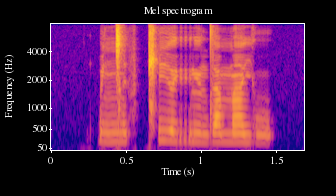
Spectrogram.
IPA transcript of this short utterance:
k͡p ɪ ŋ͡ǀ i f ǁ i ə̯ rʲ ũ d a m ã j u

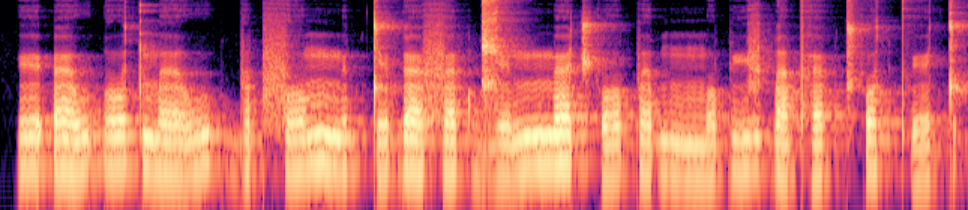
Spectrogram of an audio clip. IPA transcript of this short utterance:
ʏ˨ ʔ œ˨˩˦ w ɠ o˩˥ t m ə˨˩˦ w | b ə˨ p f o˩˥ mː ʏ˥ b t ʏ˩˥ ɠ œ˥˨ f œ˨ p d͡ʑ ʏ˨˩˦ mː œ˥ t͡ʃʼ o˩˥ p ə˨˩˦ b mː o˩˥ p y˩˥ v ɓ ɐ˨ pʰ œ˩˥ p t͡sʼ o˥ t pʼ ʏ˩˥ t

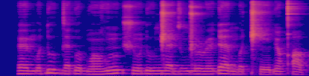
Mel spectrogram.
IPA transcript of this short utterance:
œ m o ɗ u ɡ ɜ ɠ o b ɔ̃ v ũ | ʃ ũ ɗ u ŋ͡ǁ ɜ d u ŋ͡ǁ ũ ɭ œ̃ ɗ ɜ ŋʷ ɜ ǁʰ ẽ ɗ œ̃ qʼ ɔ

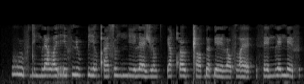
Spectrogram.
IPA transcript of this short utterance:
ɣ u f d i ŋ l ɛ lˠ i r i f lʲ u k͡p i l qʼ e s u ʎ ŋ i l ɛ ʒ y lˠ t͡sʼ e qʼ u ǁ ɔ ɠ ə ɠ e l ɔ f lˠ ɛ | θ e ŋ l e ŋ ɾ e f

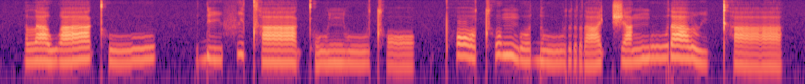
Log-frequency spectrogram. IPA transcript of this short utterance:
l a˨ w aː˨˦ kʰ uː˨˦ | ɗ i˨ f i˦ tʰ aː˨ kʼ u˨ ɲ uː˨ tʰ ɔ˨ | pʰ ɔ˦˨ tʰ ʊ˦ ŋ ʊ˨ ɗ uː˨ r a˨˦ t͡ʃ a˦ ŋ uː˦ ɾ a˦ β i˨ kʰ aː˨

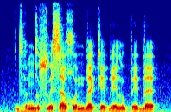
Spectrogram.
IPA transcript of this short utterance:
dʱ ə˨˦ ŋ ɡ ə˥˨ sʷ e˨˦ s æ˨˦ χʷ e˨ m b ɛ˥˨ k e˨ ɓ e˨˦ l u˨ p e˨˦ b ɛ˥˨

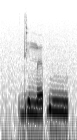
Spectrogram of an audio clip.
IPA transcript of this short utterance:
d i m ə ɓ u

